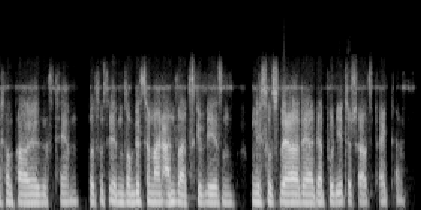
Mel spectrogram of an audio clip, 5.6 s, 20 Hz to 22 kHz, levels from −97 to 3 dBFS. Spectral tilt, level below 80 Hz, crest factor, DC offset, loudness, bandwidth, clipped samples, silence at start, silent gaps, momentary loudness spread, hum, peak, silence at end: -6.5 dB/octave; -60 dBFS; 18 dB; under 0.1%; -20 LUFS; 7.6 kHz; under 0.1%; 0 s; none; 13 LU; none; -2 dBFS; 0.25 s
